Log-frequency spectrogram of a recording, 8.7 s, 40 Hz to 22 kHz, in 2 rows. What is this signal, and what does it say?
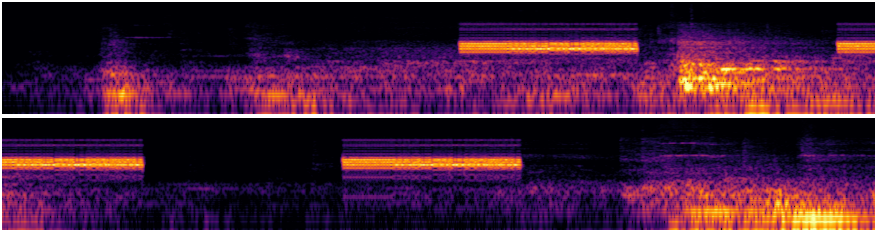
Emergency Alert System (SAME) tones (header bursts), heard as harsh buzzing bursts, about 520.83 baud, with the noise inside a lift.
